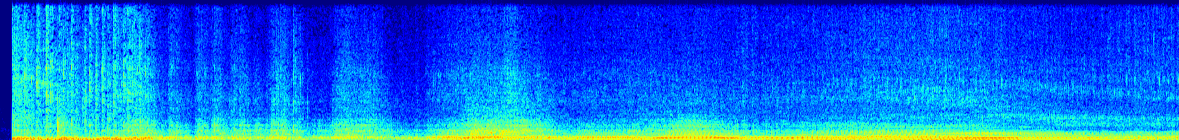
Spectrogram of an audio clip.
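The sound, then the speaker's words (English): A classic car engine cranks and catches, then settles into a loud rumble and revs up and down several times, the pitch rising and falling with each push of the throttle. “we have tape of that thing firing up, maybe even driving away, so you guys can at least hear it.”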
